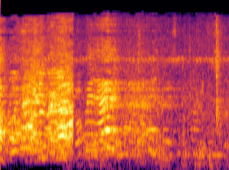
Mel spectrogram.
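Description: Spectators' voices chattering, louder in the first second, then fading to a lower mix of talk.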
